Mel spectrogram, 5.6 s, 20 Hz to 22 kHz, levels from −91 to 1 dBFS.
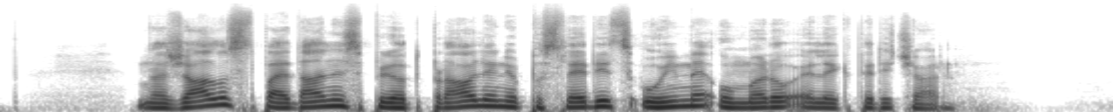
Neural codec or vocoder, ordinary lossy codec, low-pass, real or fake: codec, 44.1 kHz, 7.8 kbps, DAC; none; 19.8 kHz; fake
